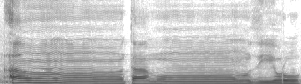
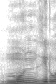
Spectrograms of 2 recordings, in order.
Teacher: جب بھی اخفا کریں گے تو زبان کی نوک مسوڑوں پر ٹچ نہیں ہوگی، صرف ناک سے گنگنا کر کے پڑھیں گے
